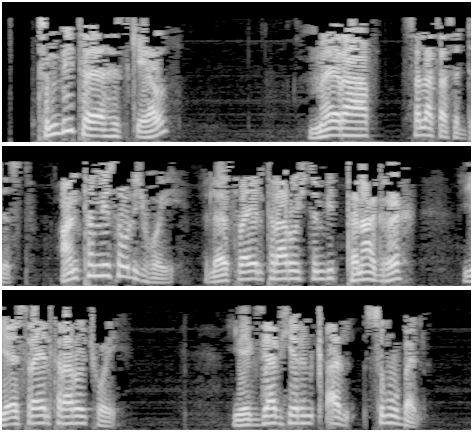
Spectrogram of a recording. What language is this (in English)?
Amharic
